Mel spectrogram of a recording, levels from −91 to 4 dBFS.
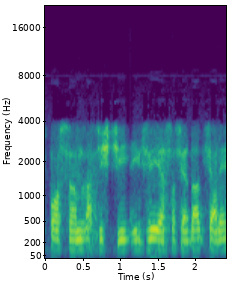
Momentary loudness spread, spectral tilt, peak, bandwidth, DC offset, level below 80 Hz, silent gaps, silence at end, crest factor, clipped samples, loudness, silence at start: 4 LU; -8 dB/octave; -2 dBFS; 4.1 kHz; under 0.1%; -58 dBFS; none; 0 s; 12 dB; under 0.1%; -13 LUFS; 0.05 s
